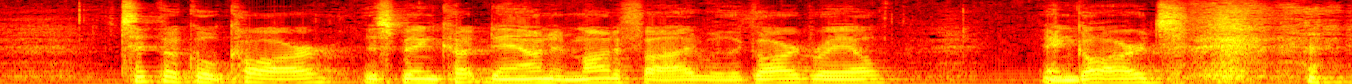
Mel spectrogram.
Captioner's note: laugh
